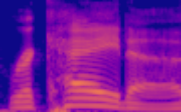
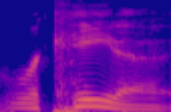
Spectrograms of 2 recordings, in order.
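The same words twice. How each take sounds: First: Rekieta said reh-KAY-duh, pointedly corrected; right pronunciation. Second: Put-on Rekieta said reh-KEE-duh, the old wrong way; wrong pronunciation. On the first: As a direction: land Rekieta as reh-KAY-duh, setting them straight. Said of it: "Get it right". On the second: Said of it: "I've been getting the name wrong". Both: Shown as a demonstration.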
